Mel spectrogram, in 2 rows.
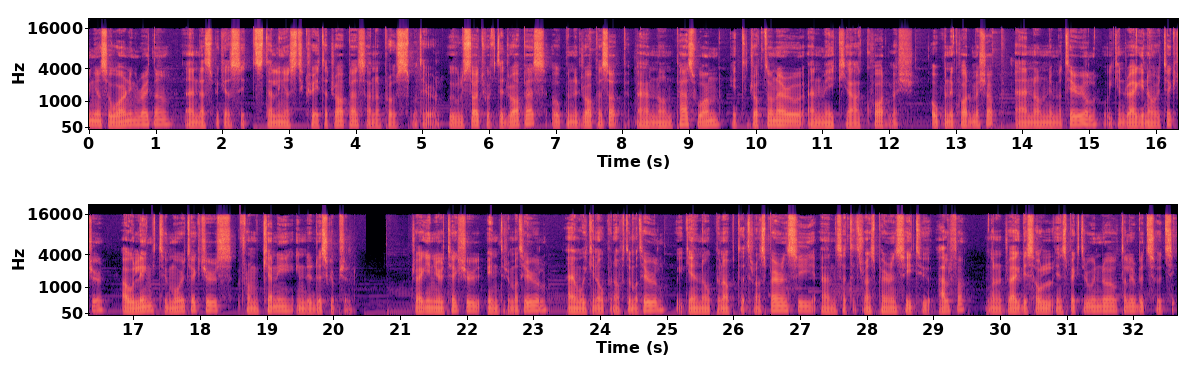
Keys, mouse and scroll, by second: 1.7 scroll, 7.3 click, 10.0 click, 13.3 click, 14.0-14.5 scroll, 20.6 click, 24.3 click, 25.0 scroll, 26.3 click, 27.5 click, 31.1 click.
